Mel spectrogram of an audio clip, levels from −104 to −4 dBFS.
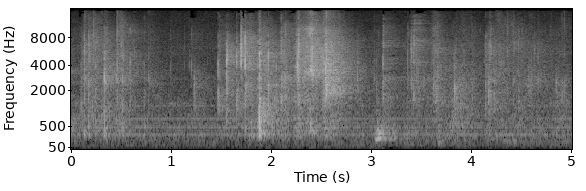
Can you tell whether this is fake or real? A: real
